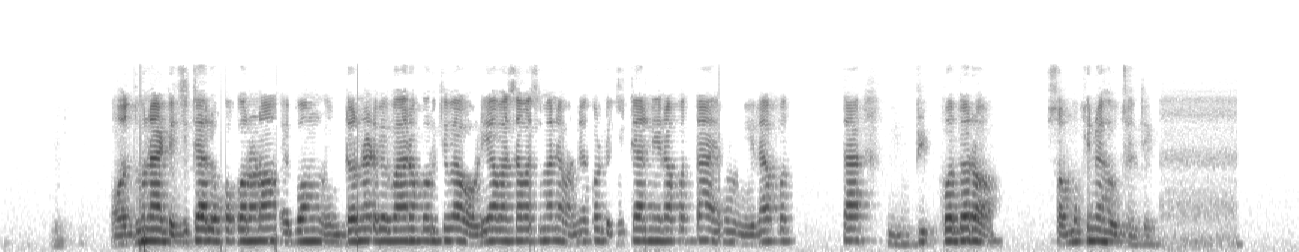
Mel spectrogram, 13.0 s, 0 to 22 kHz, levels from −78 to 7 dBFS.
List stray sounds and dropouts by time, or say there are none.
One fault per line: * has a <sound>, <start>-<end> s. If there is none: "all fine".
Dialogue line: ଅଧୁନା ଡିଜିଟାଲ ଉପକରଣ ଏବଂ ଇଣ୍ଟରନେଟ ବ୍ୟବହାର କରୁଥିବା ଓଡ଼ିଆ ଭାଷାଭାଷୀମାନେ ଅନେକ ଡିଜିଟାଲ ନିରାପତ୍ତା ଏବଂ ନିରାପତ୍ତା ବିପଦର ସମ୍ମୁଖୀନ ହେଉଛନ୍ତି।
all fine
